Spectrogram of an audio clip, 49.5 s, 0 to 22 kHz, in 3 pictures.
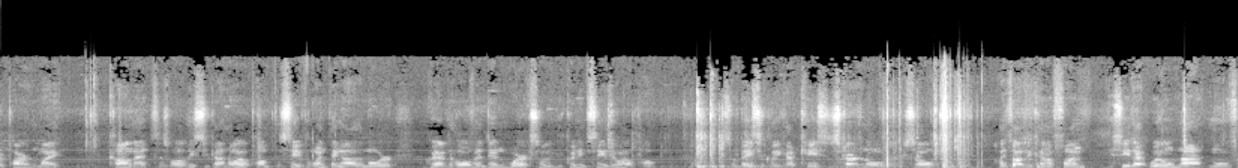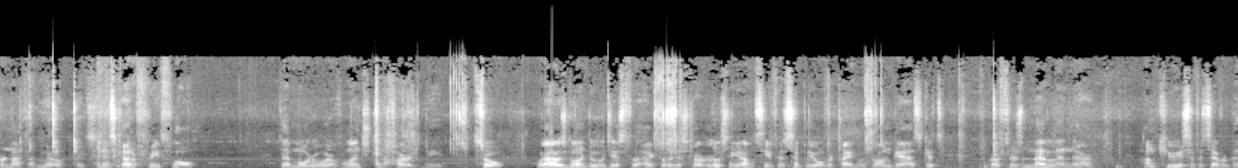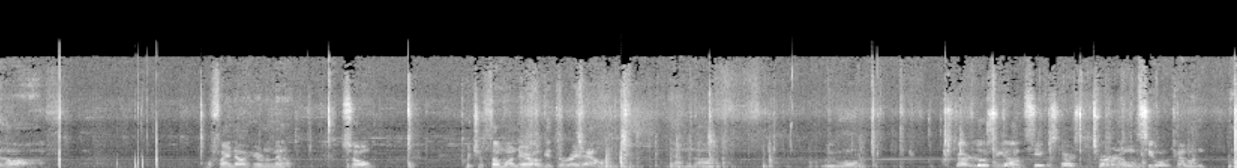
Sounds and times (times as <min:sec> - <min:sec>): Speech: 0:00.0 - 0:00.8, 0:01.4 - 0:08.8, 0:09.6 - 0:12.5, 0:13.3 - 0:19.1, 0:20.2 - 0:29.1, 0:29.7 - 0:31.1, 0:31.7 - 0:33.6, 0:35.7 - 0:37.0, 0:37.6 - 0:38.0, 0:39.2 - 0:41.2, 0:41.9 - 0:42.6, 0:43.9 - 0:44.6, 0:45.7 - 0:49.1.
